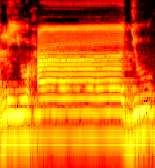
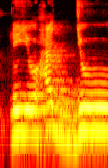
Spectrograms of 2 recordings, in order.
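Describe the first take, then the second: First: The vowel is long but the j is not doubled. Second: The j is doubled but the vowel is short. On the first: "tidak ada tekanannya itu" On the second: "tidak ada panjang kemudian langsung nekan"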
